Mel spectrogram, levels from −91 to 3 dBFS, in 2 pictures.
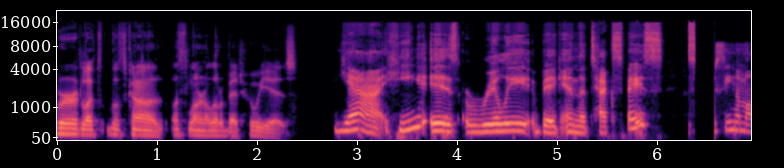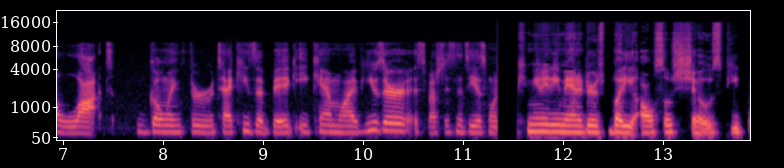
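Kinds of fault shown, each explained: Input switched to a poorer device: After "in the tech space", at about 6.39 s, the sound cuts out for about 200 ms. It then returns duller and narrower. Nothing above 8.8 kHz gets through, and the level drops by around 5 dB. A faint new background noise sits well below the speech. This was likely caused by the input moving to a lower-grade microphone. Full clarity returns at 11.55 s, before "community managers but he".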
